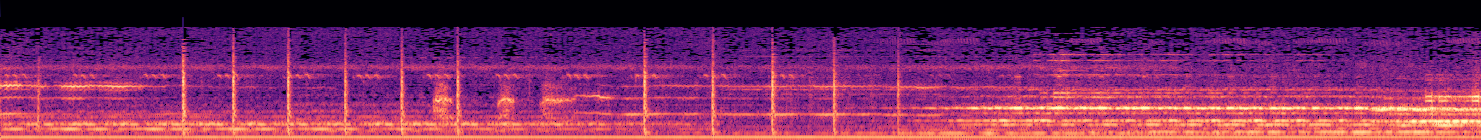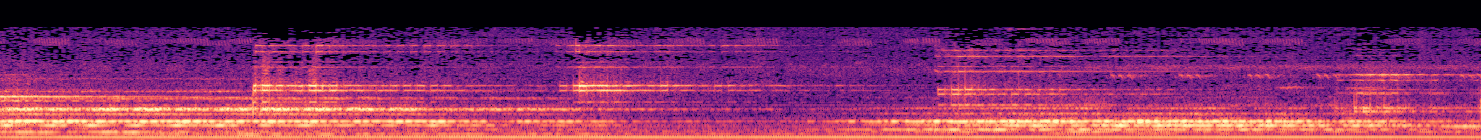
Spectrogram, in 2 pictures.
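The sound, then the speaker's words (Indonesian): Wolves howl in long, drawn-out overlapping tones, several voices layered and rising and falling almost without pause, fairly loud, with faint tapping early on and no talking. “Suara lolongan serigala itu tak henti-hentinya terdengar.”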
